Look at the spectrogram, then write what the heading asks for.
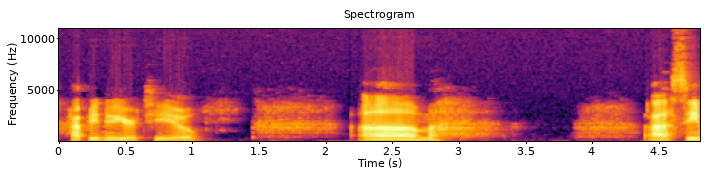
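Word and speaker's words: sí: C means yes in Spanish. Yes, Mike, that is correct. Except it's spelled S-I, and the I has an accent.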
